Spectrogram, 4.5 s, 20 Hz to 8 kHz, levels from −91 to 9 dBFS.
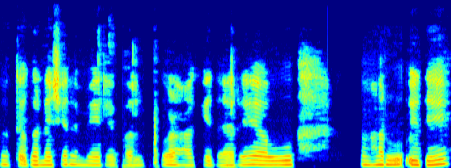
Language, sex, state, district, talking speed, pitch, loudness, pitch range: Kannada, female, Karnataka, Belgaum, 105 wpm, 195 Hz, -20 LUFS, 180-200 Hz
